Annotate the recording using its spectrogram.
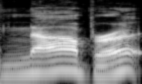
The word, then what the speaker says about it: Narborough: Firstly, my pronunciation of Narborough is apparently perfect, which was a relief to hear.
